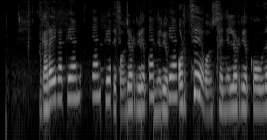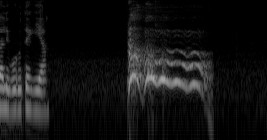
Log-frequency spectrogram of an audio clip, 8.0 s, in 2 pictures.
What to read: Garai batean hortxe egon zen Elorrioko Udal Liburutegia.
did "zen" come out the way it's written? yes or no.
yes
